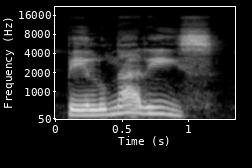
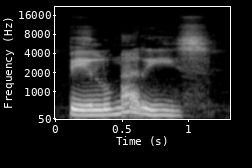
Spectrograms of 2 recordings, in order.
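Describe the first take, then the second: No difference in how they are said.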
